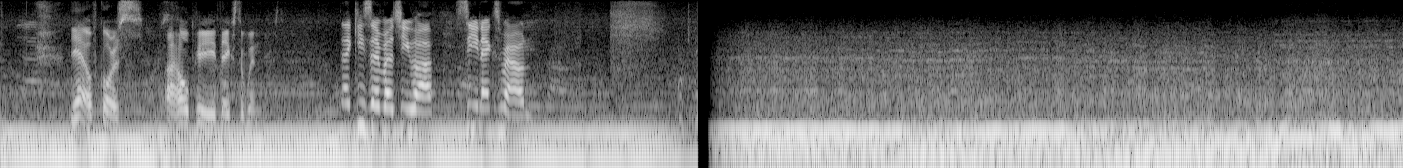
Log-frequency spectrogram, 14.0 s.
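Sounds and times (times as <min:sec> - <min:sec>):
car engine running low speed: 0:00.0 - 0:14.0.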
